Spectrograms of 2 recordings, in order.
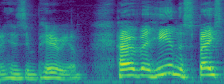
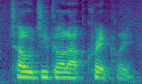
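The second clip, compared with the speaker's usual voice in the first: ordinary delivery, nothing marked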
